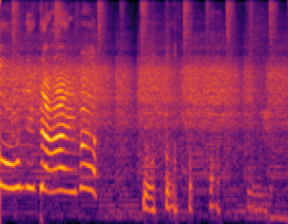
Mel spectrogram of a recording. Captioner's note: laughter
